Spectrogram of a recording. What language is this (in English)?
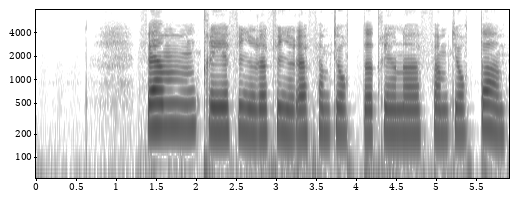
Swedish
